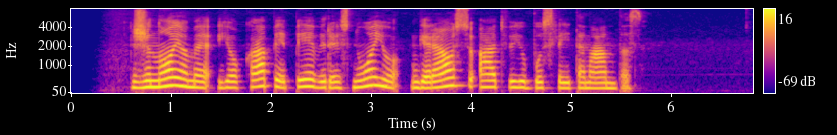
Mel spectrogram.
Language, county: Lithuanian, Panevėžys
